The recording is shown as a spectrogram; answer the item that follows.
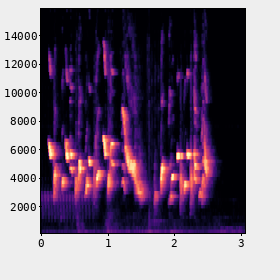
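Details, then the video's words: Campero-style song of a European goldfinch, a quick burst of bright twittering notes, sweeping chirps and short buzzy elements run together in a lively, tumbling phrase. "El Jilguero BiH 25"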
